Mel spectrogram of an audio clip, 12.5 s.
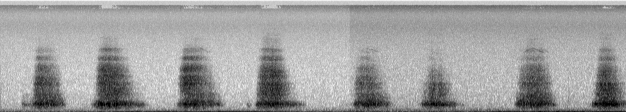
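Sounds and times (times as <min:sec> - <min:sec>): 
sleeping breath: 0:00.6 - 0:01.3, 0:01.9 - 0:02.9, 0:03.6 - 0:04.4, 0:05.1 - 0:06.1, 0:07.1 - 0:09.4, 0:10.2 - 0:12.5.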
